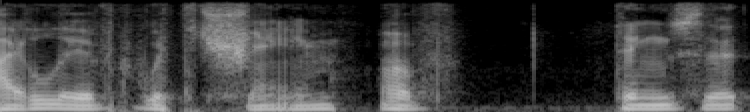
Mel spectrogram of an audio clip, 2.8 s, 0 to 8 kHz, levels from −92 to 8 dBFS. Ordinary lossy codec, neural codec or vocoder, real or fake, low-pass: Opus, 64 kbps; vocoder, 22.05 kHz, 80 mel bands, Vocos; fake; 7.2 kHz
